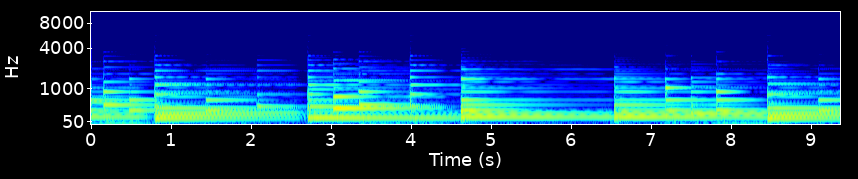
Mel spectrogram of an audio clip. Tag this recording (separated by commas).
Music, New-age music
